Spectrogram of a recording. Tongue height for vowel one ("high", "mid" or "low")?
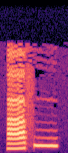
low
